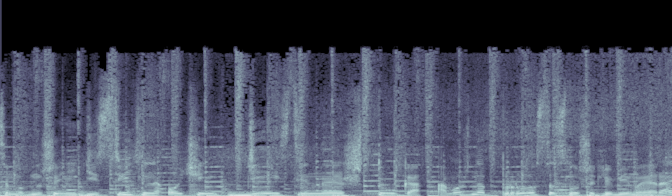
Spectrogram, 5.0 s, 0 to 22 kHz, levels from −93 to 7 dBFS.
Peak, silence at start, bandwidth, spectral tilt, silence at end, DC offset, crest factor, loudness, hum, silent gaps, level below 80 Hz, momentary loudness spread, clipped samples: 0 dBFS; 0 s; 17 kHz; -5 dB/octave; 0 s; 0.2%; 12 dB; -13 LUFS; none; none; -20 dBFS; 4 LU; under 0.1%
